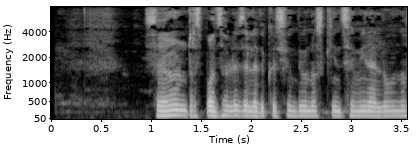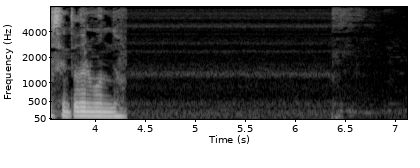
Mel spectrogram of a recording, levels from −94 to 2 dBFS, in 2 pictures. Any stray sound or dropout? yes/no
no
